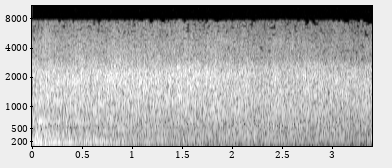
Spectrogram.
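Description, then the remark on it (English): A crowd clapping hands for Jesus Christ in a dense, steady wash of applause, many overlapping claps blending into a continuous crackle that holds an even loudness throughout, with no voices heard. “Clap your hands together for Jesus Christ.”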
